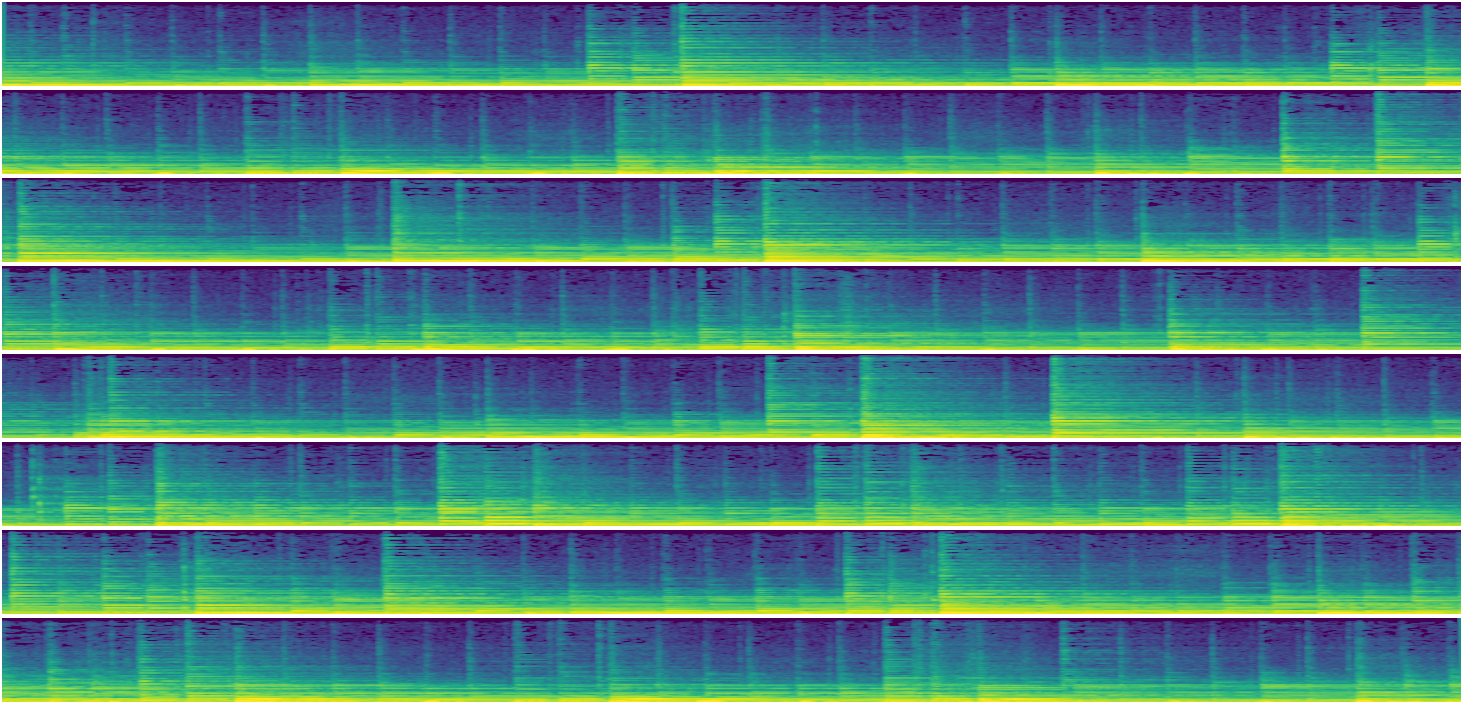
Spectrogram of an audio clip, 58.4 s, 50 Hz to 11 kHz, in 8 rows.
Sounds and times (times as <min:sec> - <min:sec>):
Acoustic guitar: 0:00.0 - 0:58.3.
